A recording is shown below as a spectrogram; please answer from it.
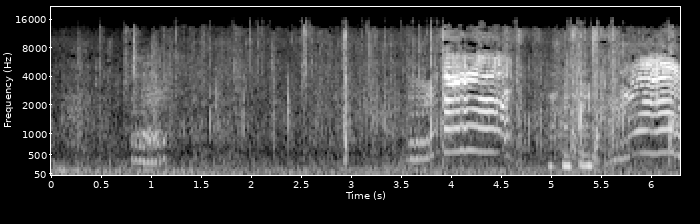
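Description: Domestic cat meowing: a faint short call about a second in, then two clear meows, one about four seconds in and an arching one near the end.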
